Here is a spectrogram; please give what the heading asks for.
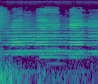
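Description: car horn honking

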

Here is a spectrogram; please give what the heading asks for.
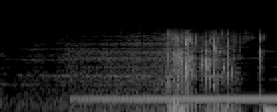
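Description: phone call ringing

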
